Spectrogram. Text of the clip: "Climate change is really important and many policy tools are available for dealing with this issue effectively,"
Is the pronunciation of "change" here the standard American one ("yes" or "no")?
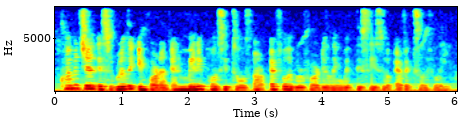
no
